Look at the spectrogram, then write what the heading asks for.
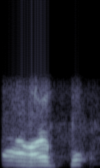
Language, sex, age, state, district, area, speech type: Bengali, male, 30-45, West Bengal, Kolkata, urban, conversation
